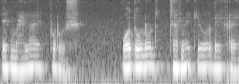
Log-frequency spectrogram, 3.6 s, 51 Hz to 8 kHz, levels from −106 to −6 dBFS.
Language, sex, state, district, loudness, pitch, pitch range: Hindi, male, Chhattisgarh, Sukma, -16 LUFS, 135 Hz, 115-140 Hz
